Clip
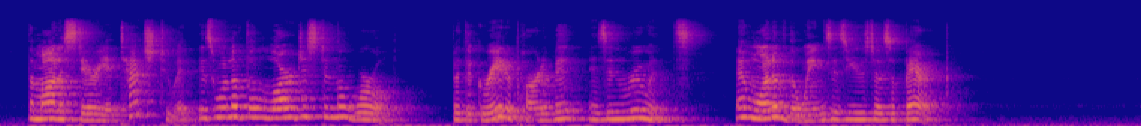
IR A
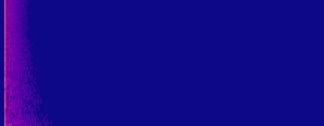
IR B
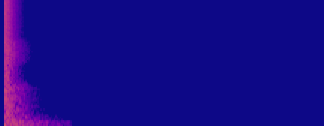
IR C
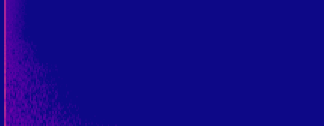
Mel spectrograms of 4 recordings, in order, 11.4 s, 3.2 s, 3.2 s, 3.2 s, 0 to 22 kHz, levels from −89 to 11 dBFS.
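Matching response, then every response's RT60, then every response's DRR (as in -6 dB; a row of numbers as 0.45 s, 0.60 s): A; 0.75 s, 0.45 s, 2.5 s; 3.0 dB, -13.5 dB, 8.5 dB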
